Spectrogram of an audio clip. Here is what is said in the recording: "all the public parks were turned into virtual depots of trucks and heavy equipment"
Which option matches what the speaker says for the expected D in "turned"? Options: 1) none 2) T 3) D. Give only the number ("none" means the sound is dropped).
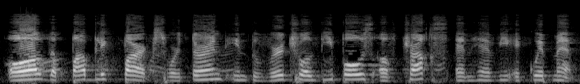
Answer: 3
